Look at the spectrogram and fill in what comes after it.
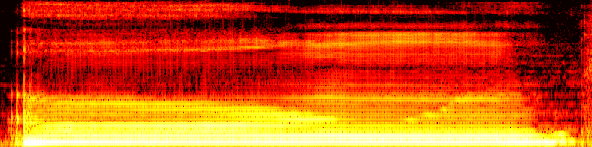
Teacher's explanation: that o sound is said to be a combination of two sounds ah and O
